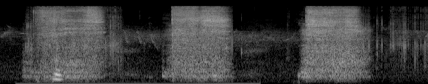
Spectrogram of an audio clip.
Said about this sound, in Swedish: Oj, vad du blåser, ljudmonstret. Ska du inte skicka iväg ballongen snart? Nej. Det här ska bli världens största ballongpost.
